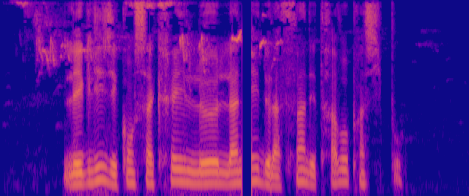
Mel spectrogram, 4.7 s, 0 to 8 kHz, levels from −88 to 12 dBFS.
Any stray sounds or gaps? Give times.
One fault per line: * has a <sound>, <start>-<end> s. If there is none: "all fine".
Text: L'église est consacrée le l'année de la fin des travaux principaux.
* has a dropout, 2.4-2.5 s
